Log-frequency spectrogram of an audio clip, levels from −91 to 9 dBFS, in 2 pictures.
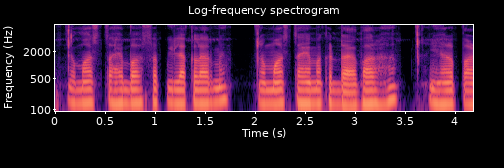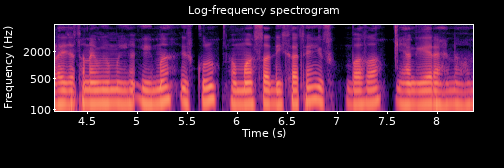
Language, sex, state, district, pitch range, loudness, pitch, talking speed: Hindi, male, Chhattisgarh, Bilaspur, 135-145 Hz, -20 LUFS, 140 Hz, 200 wpm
